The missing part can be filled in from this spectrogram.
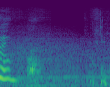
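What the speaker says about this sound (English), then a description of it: "now my dog's he just hyped up" A pet dog gives a quick excited yelp and a short whimpering bark at the start, then a couple of faint yips trail off.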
